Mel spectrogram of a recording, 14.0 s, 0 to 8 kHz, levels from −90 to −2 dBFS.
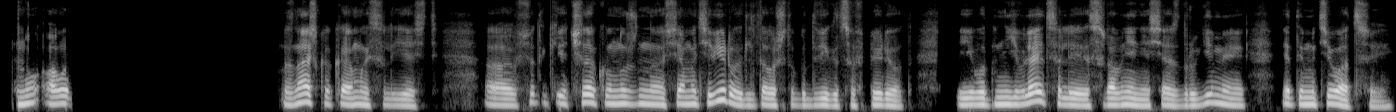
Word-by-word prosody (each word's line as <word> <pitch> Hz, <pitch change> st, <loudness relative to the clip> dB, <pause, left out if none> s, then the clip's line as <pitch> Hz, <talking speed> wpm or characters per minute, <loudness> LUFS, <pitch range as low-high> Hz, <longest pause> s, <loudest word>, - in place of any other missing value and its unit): Ну, 150 Hz, +4 st, 0 dB
а 150 Hz, -3 st, 0 dB
вот 150 Hz, -3 st, +2 dB, 2.1 s
Знаешь, 165 Hz, +7 st, +2 dB
какая 145 Hz, -2 st, 0 dB
мысль 125 Hz, -2 st, -3 dB
есть? 115 Hz, -3 st, -4 dB, 0.5 s
А 125 Hz, -1 st, +1 dB
всё-таки 160 Hz, +1 st, -6 dB
человеку 160 Hz, 0 st, +1 dB
нужно 150 Hz, -2 st, 0 dB
ся 150 Hz, +5 st, 0 dB
мотивировать 160 Hz, -, +1 dB
для 120 Hz, -, -4 dB
того, 125 Hz, +1 st, +2 dB
чтобы 120 Hz, +1 st, -7 dB
двигаться 120 Hz, -1 st, -2 dB
вперёд. 115 Hz, -2 st, -1 dB, 0.4 s
И 135 Hz, 0 st, +2 dB
вот 135 Hz, 0 st, +2 dB
не 140 Hz, 0 st, +3 dB
является 170 Hz, +4 st, +3 dB
ли 125 Hz, -3 st, +3 dB
сравнение 130 Hz, -1 st, +2 dB
ся 120 Hz, +1 st, -1 dB
с 110 Hz, -, -2 dB
другими 125 Hz, +1 st, 0 dB, 0.4 s
этой 145 Hz, -1 st, +1 dB
мотивацией? 130 Hz, -8 st, +1 dB
135 Hz, 125 wpm, -25 LUFS, 120-150 Hz, 2.1 s, не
